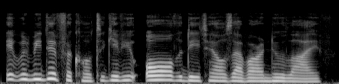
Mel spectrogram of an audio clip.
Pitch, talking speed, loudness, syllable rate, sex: 175 Hz, 250 wpm, -16 LUFS, 5.3 syllables/s, female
